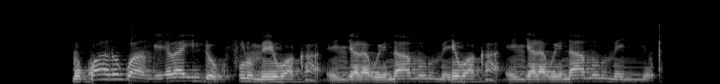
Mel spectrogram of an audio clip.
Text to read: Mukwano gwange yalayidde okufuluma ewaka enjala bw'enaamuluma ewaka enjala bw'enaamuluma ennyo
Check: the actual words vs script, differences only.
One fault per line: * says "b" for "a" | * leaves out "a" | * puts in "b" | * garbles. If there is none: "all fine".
all fine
